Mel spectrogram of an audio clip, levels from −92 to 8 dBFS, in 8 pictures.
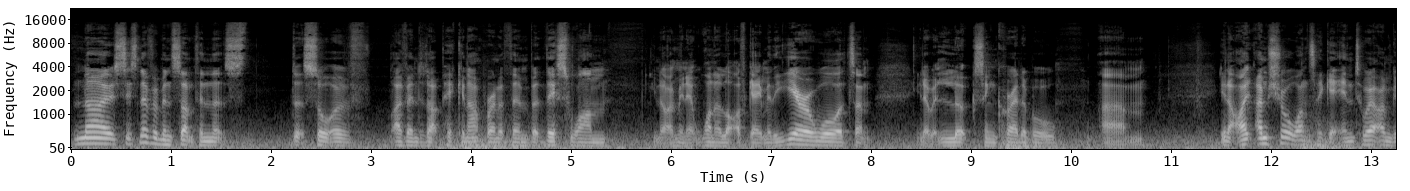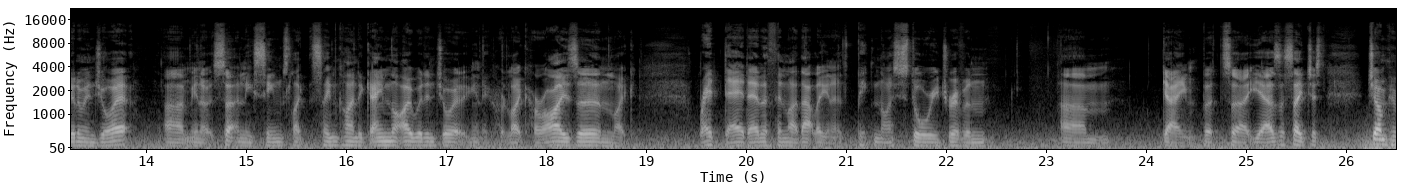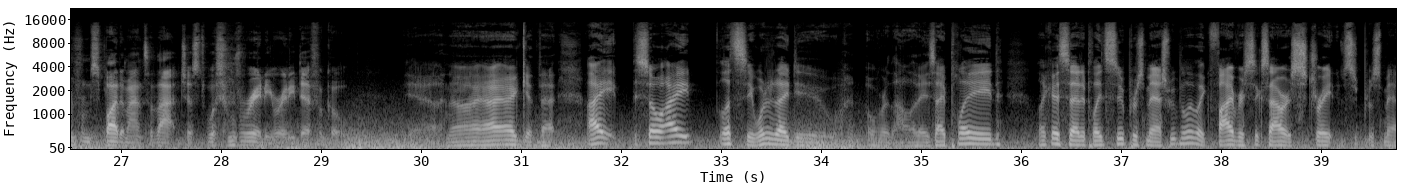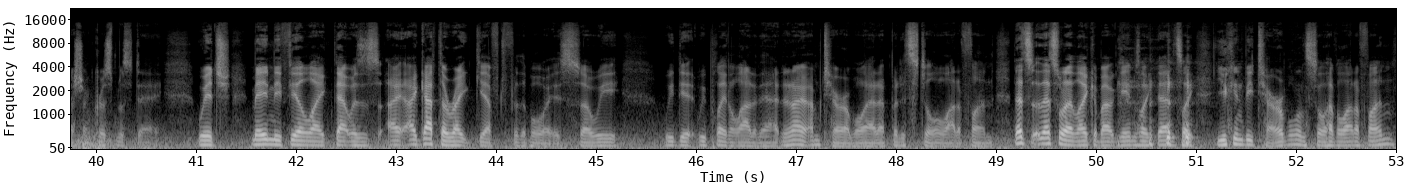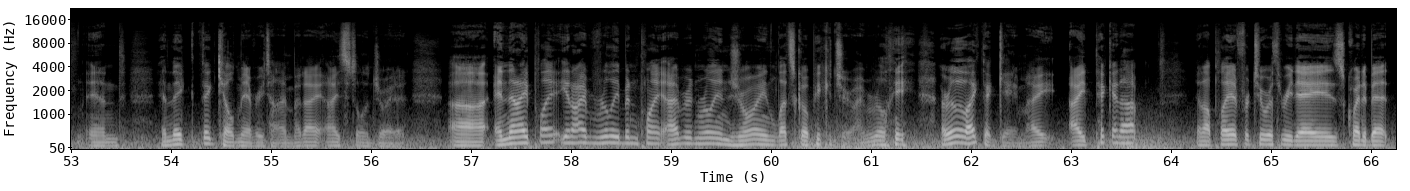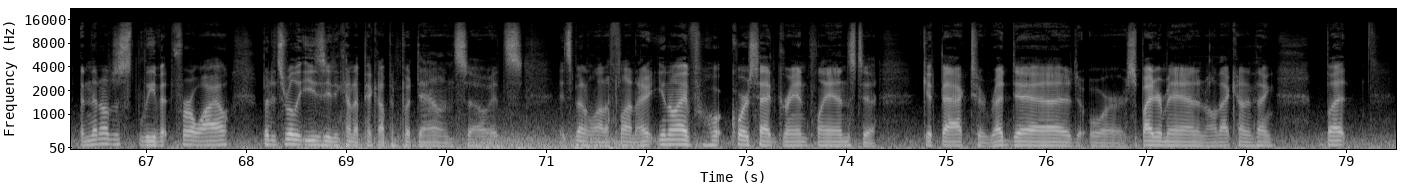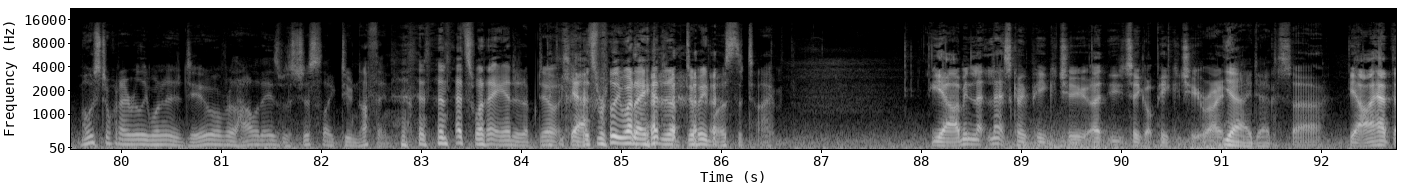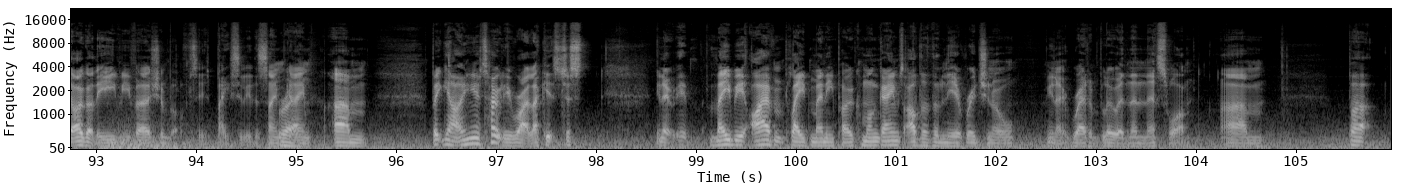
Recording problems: wind noise on the microphone; occasional gusts; 25 dB below the speech

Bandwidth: 14.5 kHz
